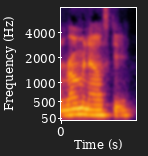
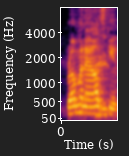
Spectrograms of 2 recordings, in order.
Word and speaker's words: Romanowski: we have romanovsky joining us this evening i probably butchered that i'm sorry no it's good i'll take any pronunciation romanowski romanowski there you go you got it yes yes yes um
